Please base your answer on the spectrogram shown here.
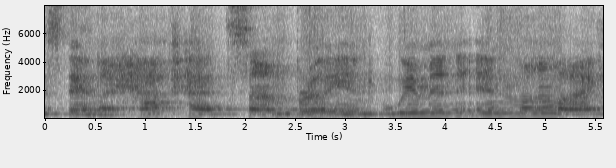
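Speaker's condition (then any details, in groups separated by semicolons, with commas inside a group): Cerebral palsy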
